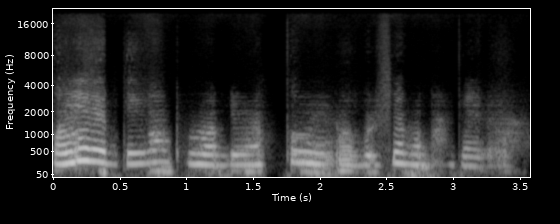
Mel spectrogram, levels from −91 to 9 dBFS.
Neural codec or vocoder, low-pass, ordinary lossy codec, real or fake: codec, 44.1 kHz, 0.9 kbps, DAC; 19.8 kHz; none; fake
